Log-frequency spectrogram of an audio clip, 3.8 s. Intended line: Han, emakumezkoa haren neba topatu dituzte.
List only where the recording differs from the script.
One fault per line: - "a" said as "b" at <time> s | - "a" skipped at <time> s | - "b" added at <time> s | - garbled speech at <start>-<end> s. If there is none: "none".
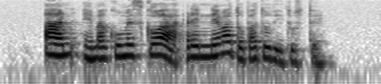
none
